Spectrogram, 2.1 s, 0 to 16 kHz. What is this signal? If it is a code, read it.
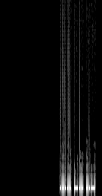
Morse code, heard as a keyed tone, about 50 wpm, 700 Hz. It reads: 5DU
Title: Three Challenging Letter-Number Combinations 50wpm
